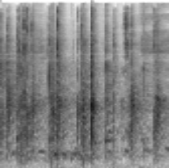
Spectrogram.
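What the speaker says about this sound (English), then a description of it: "So yeah, round of applause." A small group claps for a cake at the close of a C++ class session, a brief scatter of uneven claps mixed with cheerful voices.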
